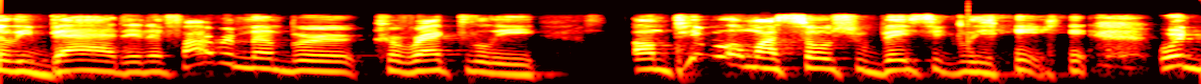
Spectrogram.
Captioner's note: laugh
